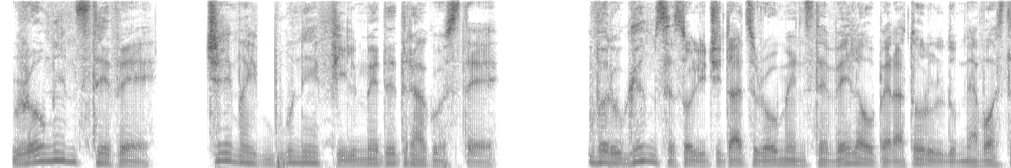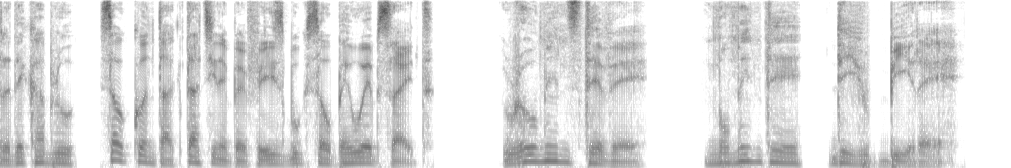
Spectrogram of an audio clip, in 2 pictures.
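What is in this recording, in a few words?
romanian male commercial; voice demos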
